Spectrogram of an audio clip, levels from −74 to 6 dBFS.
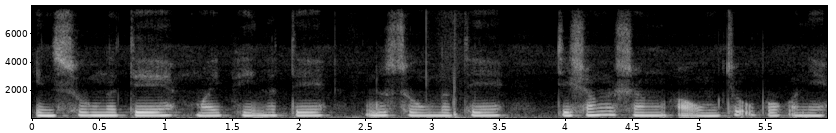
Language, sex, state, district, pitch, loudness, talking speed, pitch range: Mizo, female, Mizoram, Aizawl, 215 Hz, -16 LUFS, 200 wpm, 210-220 Hz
